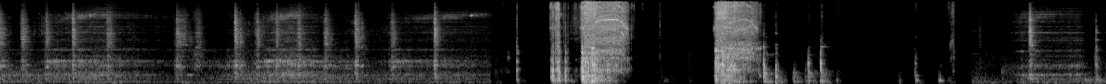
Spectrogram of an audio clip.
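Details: Car lifted on jack stand with wheel off the ground, before the drum was removed (brakes or bearing suspected): rough scraping in bursts with louder grinding patches as the wheel turns; inside were worn shoes and hardware, and the drum may need replacing.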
